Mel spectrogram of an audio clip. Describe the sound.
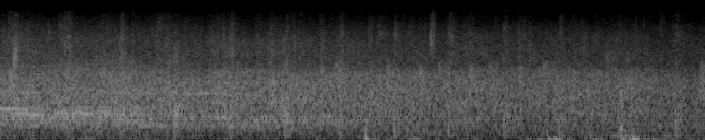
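A church audience claps to welcome a speaker to the front, with brief, steady applause that eases off slightly toward the end.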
